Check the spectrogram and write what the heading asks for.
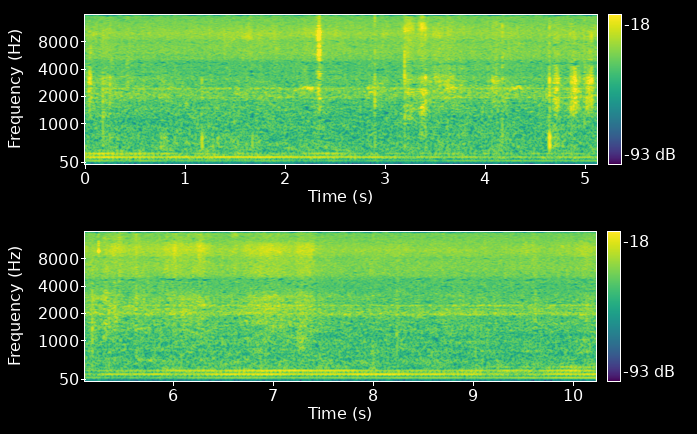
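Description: Faint steady low hum, with a few soft clicks about two, three and five seconds in.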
